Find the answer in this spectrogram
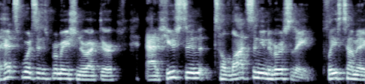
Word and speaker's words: Huston-Tillotson: Huston-Tillotson University. Tillotson. Okay. See, I knew I was going to screw part of it up. I got Houston right, even though it's not spelled like Houston, Texas.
